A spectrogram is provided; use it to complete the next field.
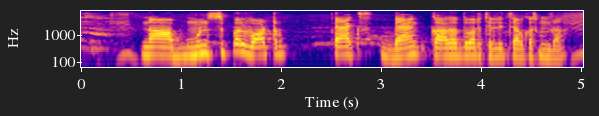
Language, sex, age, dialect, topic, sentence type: Telugu, male, 18-24, Utterandhra, banking, question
